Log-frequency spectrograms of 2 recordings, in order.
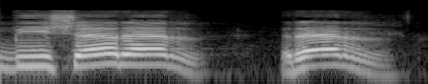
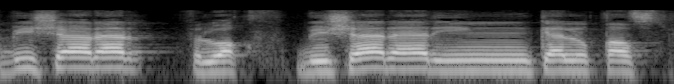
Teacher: الراء الأولى والثانية مرققة وصلا ووقفا، الراء الأولى والثانية مرققة وصلا ووقفا، بشرر في الوقف، بشرر كالقصر في الوصل، هكذا انتهى باب الراءات عند ورش.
